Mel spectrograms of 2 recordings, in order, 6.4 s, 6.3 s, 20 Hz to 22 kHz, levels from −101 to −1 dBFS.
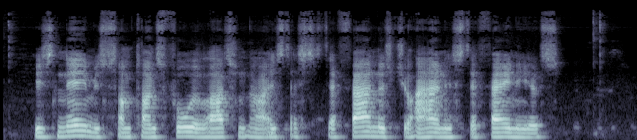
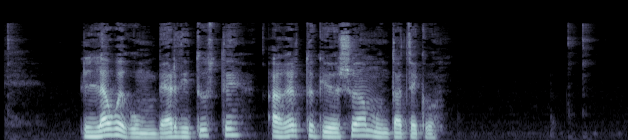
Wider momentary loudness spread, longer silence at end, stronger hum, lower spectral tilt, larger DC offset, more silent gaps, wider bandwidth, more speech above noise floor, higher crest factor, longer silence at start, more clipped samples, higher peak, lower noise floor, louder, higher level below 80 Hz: about the same, 11 LU vs 11 LU; second, 0.8 s vs 1.9 s; neither; about the same, -6 dB/octave vs -6.5 dB/octave; neither; neither; first, 16 kHz vs 11.5 kHz; second, 33 dB vs 58 dB; about the same, 20 dB vs 18 dB; second, 0.35 s vs 0.85 s; neither; first, -2 dBFS vs -8 dBFS; second, -55 dBFS vs -81 dBFS; about the same, -23 LUFS vs -24 LUFS; about the same, -60 dBFS vs -64 dBFS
